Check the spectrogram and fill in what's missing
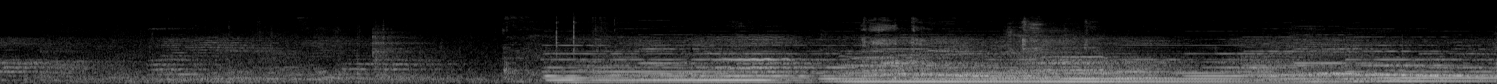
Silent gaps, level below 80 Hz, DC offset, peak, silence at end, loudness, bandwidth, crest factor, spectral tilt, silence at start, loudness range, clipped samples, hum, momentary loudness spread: none; -48 dBFS; under 0.1%; -12 dBFS; 0 s; -28 LUFS; 10.5 kHz; 16 dB; -7.5 dB/octave; 0 s; 14 LU; under 0.1%; none; 17 LU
